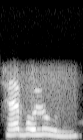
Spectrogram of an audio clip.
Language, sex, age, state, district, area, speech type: Bengali, female, 18-30, West Bengal, Darjeeling, urban, conversation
